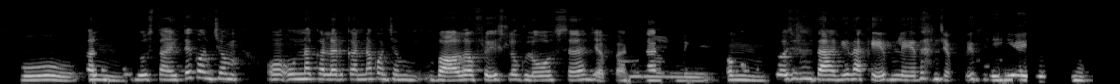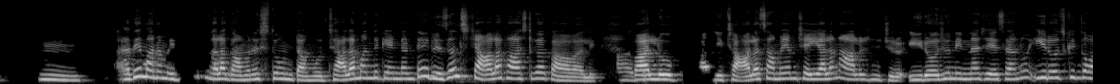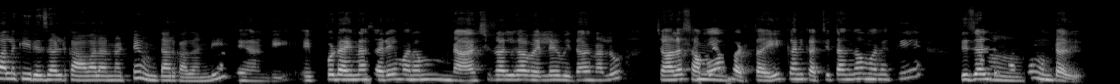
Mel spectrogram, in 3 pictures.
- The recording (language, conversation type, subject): Telugu, podcast, మంచి నిద్ర రావడానికి మీరు ఏ అలవాట్లు పాటిస్తారు?
- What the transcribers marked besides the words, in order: distorted speech; in English: "జ్యూస్"; in English: "కలర్"; in English: "ఫేస్‌లో గ్లో"; laughing while speaking: "తాగి నాకేం లేదని చెప్పింది"; other background noise; in English: "రిజల్ట్స్"; in English: "ఫాస్ట్‌గా"; in English: "రిజల్ట్"; in English: "న్యాచురల్‌గా"; in English: "రిజల్ట్"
